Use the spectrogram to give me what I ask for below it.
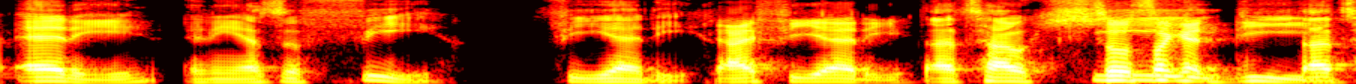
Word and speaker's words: Guy Fieri: let's talk about guy fieri you got it guy fury i said yes just butchered it there's a guy named eddie and he has a fee fiery guy fieri that's that's how he describes how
